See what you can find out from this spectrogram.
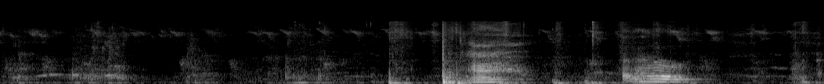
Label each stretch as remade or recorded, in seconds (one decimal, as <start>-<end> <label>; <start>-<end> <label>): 0.0-0.6 remade; 0.6-1.9 recorded; 1.9-2.5 remade; 2.5-3.9 recorded; 3.9-5.1 remade; 5.1-6.2 recorded; 6.2-8.2 remade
